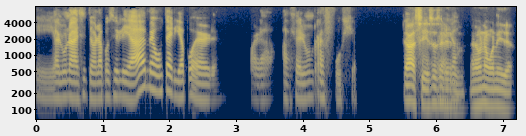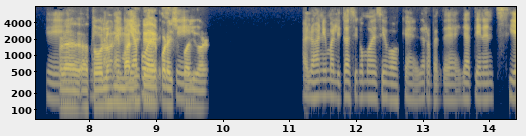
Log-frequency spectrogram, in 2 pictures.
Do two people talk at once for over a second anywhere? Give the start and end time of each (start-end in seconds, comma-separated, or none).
7.3-9.7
